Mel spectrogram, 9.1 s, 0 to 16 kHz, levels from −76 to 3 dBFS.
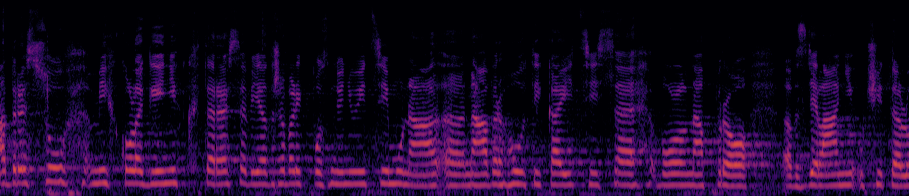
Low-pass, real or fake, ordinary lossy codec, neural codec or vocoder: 14.4 kHz; fake; AAC, 64 kbps; vocoder, 44.1 kHz, 128 mel bands every 256 samples, BigVGAN v2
